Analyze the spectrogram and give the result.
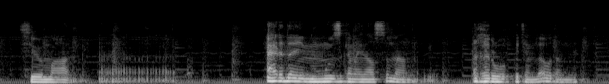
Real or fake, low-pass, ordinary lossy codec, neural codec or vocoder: real; none; none; none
